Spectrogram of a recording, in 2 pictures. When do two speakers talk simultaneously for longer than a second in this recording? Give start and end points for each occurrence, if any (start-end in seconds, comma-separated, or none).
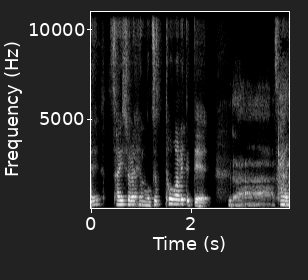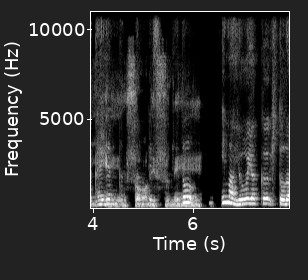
3.6-6.1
